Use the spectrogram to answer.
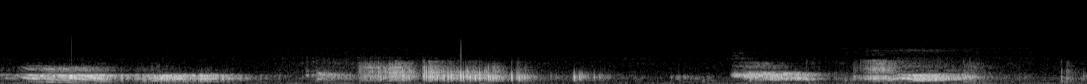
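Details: Normal bowel sounds.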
